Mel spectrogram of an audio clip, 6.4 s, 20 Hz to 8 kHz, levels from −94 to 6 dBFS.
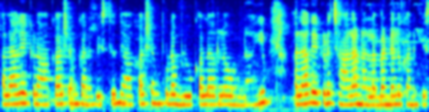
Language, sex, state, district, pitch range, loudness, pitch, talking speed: Telugu, female, Andhra Pradesh, Sri Satya Sai, 230-255 Hz, -16 LUFS, 235 Hz, 150 wpm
